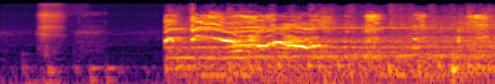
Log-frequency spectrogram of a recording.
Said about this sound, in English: I think the dog really adds to the shot. I think he added that in.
